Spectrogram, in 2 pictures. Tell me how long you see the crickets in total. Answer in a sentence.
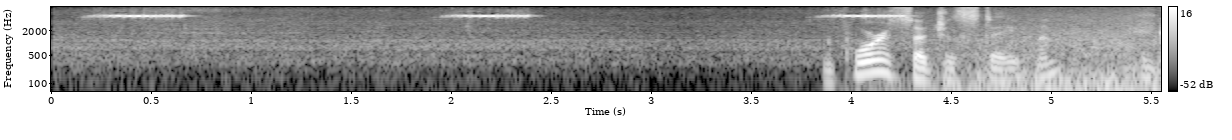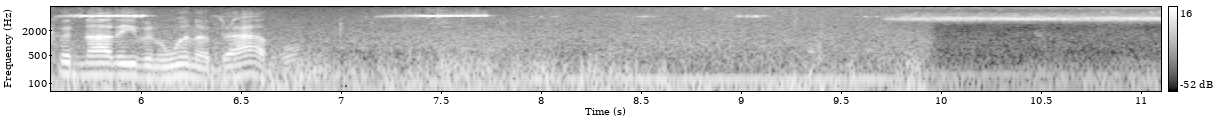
The crickets can be heard for 11 seconds in total.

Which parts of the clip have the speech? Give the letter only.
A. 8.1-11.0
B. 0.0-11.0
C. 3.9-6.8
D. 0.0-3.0
C.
